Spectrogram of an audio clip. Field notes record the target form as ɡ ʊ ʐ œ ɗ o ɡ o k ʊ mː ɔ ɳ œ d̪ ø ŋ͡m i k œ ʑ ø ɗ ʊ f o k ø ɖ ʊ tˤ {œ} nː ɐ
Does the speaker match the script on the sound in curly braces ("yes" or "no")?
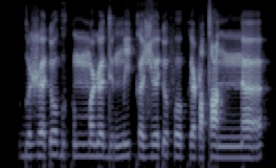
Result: yes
